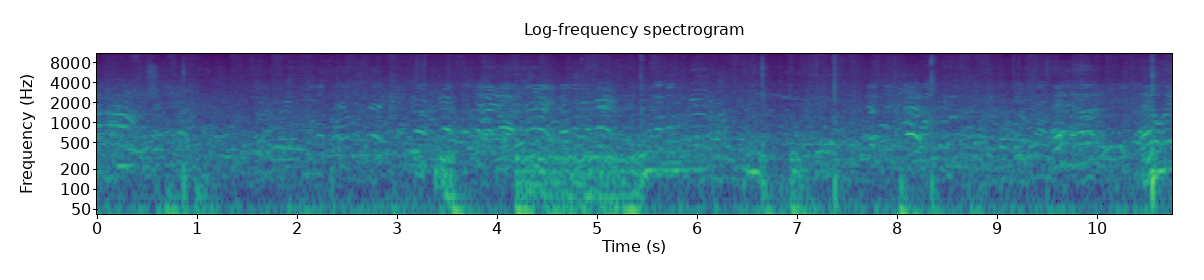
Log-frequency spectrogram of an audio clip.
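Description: A crowd of spectators murmurs and calls out in the distance.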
